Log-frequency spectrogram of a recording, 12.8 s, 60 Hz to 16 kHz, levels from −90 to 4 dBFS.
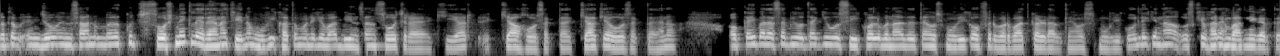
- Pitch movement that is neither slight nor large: Yes, average, 3.3 semitones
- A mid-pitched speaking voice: Yes, medium, 170 Hz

